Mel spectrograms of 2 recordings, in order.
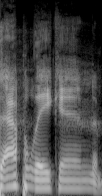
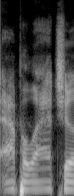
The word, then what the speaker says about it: Appalachia: I Appalachia I I I read the proper pronunciation but I still I can't do it it's well you know it's appalachin but Appalachia also it's PR interch and when I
